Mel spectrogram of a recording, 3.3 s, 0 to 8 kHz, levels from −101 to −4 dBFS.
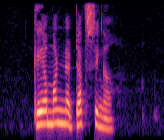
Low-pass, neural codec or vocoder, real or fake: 7.2 kHz; none; real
